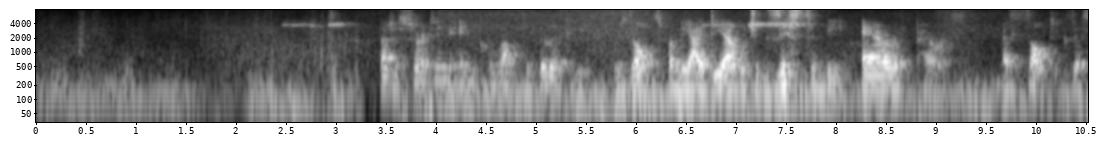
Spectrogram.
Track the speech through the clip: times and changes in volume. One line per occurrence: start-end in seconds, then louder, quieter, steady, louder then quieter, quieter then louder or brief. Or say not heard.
2.9-10.4 louder then quieter.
